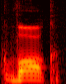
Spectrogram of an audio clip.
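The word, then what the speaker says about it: walk: देखो के से पहले कौन कौन से आए हैं, ध्यान से देखिए, ये देखो के से पहले आया एल, तो ये टॉक, वॉक, एल पहले है के से, चौक।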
